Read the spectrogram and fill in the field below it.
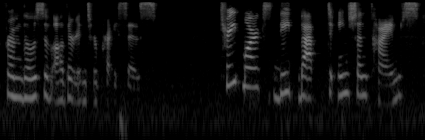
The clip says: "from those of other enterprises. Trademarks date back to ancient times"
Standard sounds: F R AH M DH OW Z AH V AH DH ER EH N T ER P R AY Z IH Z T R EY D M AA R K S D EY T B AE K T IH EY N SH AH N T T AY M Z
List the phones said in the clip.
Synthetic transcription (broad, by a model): F R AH M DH OW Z AH V AH DH ER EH N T ER P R AY S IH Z T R EY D M AA R K S D EY T B AE K T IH EY N SH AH N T T AY M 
